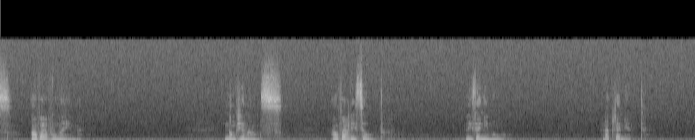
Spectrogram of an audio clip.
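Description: A woman speaks softly and calmly in short, slow phrases with long pauses.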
